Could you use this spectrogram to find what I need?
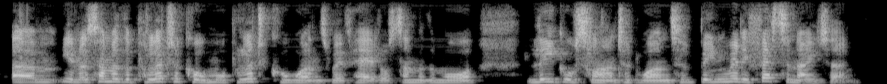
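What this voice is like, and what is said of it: New Zealand accent. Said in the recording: “my accent, being from New Zealand”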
